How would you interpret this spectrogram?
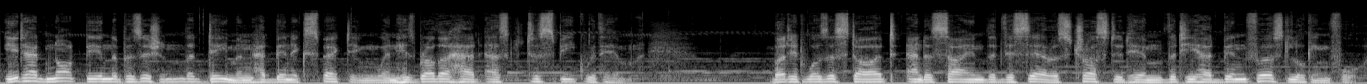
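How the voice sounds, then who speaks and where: A man reading a scripted bedtime story in a calming, soothing, measured way. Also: mid-range voice, faint music behind. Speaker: storyteller, narrator.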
